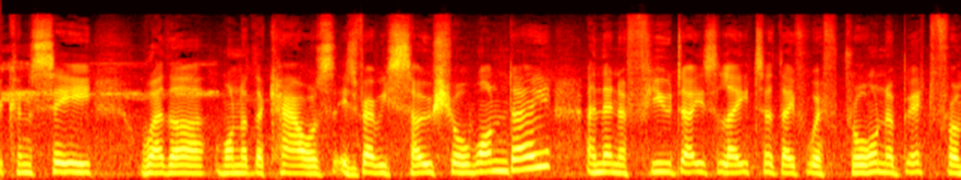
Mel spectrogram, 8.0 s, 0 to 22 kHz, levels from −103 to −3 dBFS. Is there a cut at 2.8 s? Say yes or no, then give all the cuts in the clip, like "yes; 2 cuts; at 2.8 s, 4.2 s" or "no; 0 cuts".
yes; 1 cut; at 2.8 s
